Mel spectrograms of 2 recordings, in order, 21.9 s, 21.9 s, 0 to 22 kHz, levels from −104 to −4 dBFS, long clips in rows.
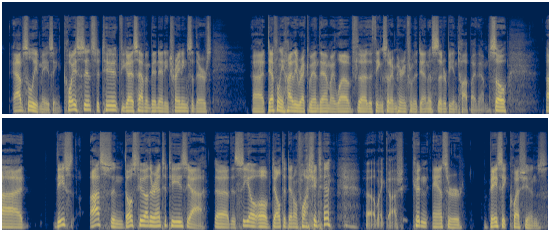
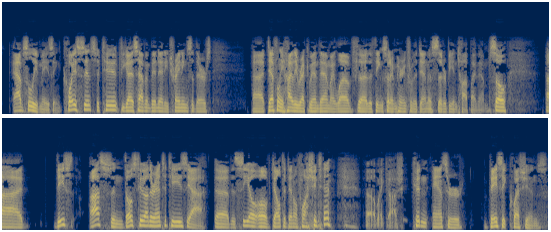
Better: first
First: garbled, watery; slightly; nothing above 13.5 kHz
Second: garbled, watery; badly; nothing above 5 kHz

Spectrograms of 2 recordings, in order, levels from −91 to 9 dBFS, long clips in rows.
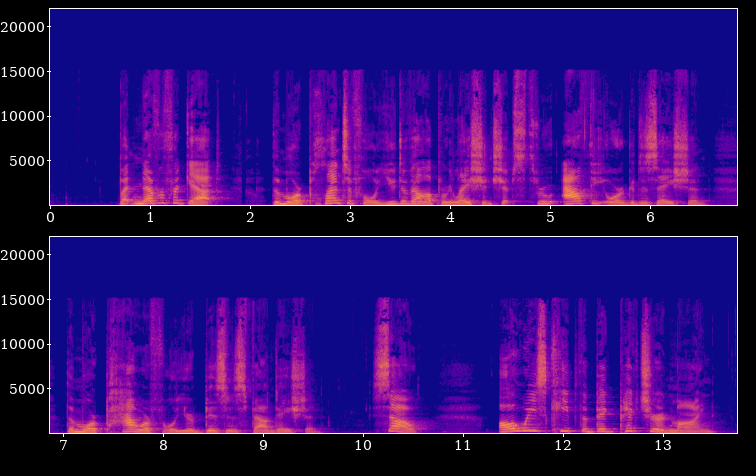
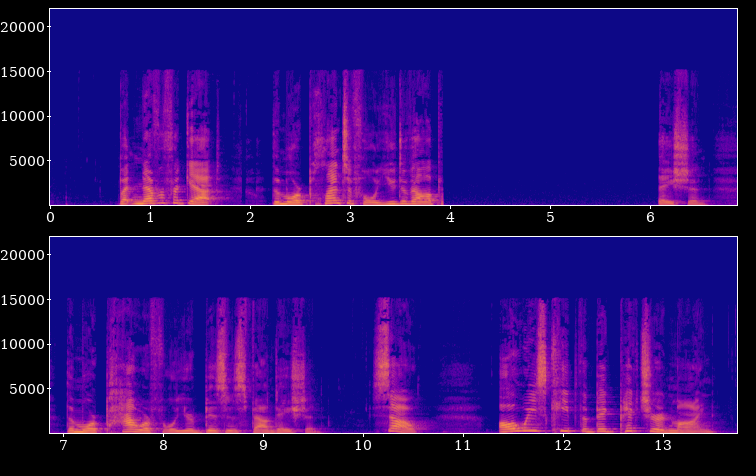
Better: first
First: none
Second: audio cutting out; at 4 s for 2 s

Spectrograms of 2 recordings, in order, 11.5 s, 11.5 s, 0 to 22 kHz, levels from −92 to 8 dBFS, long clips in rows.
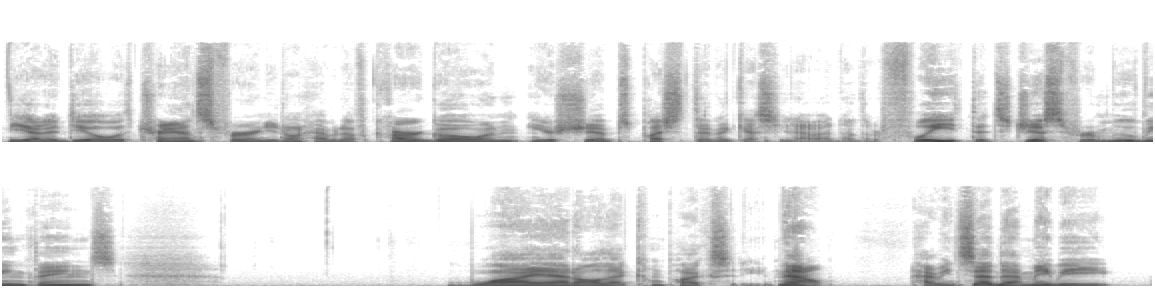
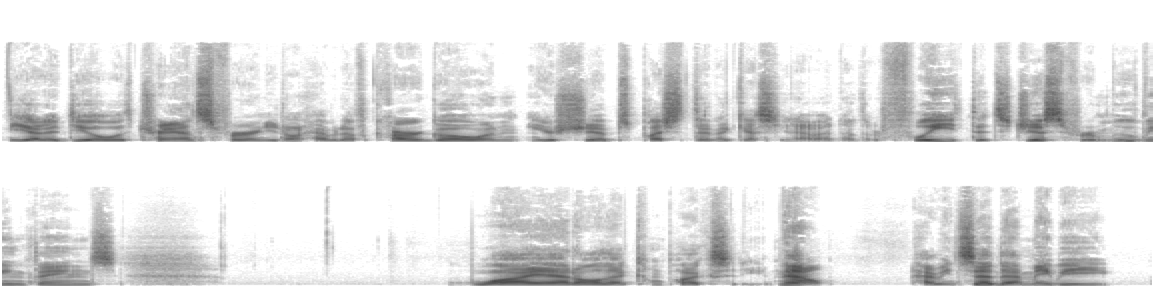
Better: first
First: none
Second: thin; very; fading below 350 Hz

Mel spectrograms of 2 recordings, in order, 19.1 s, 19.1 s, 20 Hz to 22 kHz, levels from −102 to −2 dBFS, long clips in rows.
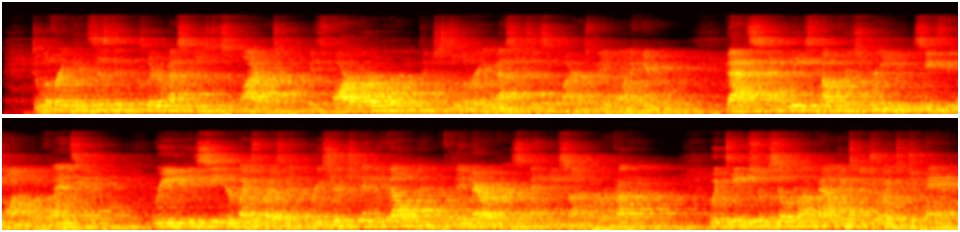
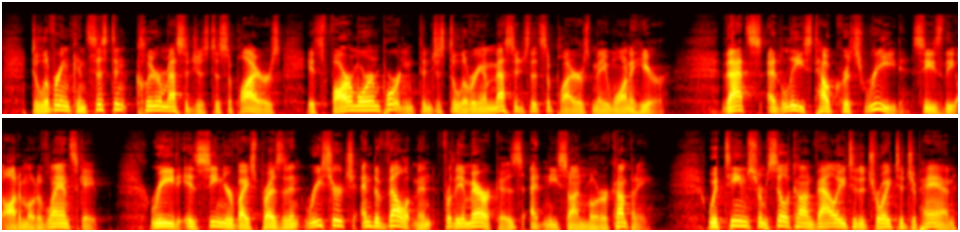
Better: second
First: off-mic speech; far // room echo; strong; dies away in 3 s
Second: none

